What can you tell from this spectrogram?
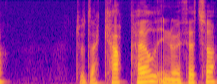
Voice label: "capel", Welsh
